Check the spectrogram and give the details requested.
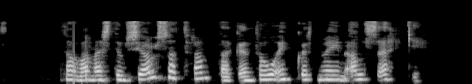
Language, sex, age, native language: Icelandic, female, 40-49, Icelandic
